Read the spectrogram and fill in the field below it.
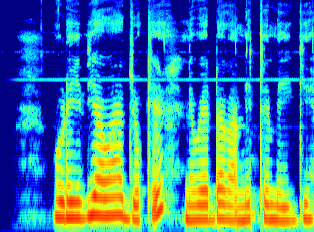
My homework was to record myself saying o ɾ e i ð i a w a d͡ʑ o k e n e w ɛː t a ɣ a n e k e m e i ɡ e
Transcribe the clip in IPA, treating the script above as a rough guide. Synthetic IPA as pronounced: o ɾ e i ð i a w a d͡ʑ o k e n e w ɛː d a ɣ a m e t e m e i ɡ e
